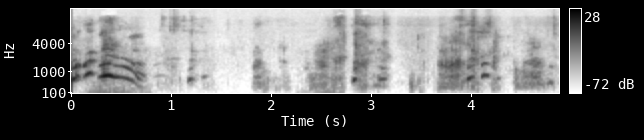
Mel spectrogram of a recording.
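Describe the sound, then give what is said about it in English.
A puppy whimpers and lets out several short, high yips in quick, uneven bursts, fairly loud, with brief pauses between the cries, while biting its owner. “Was that your dog attacking you?”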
